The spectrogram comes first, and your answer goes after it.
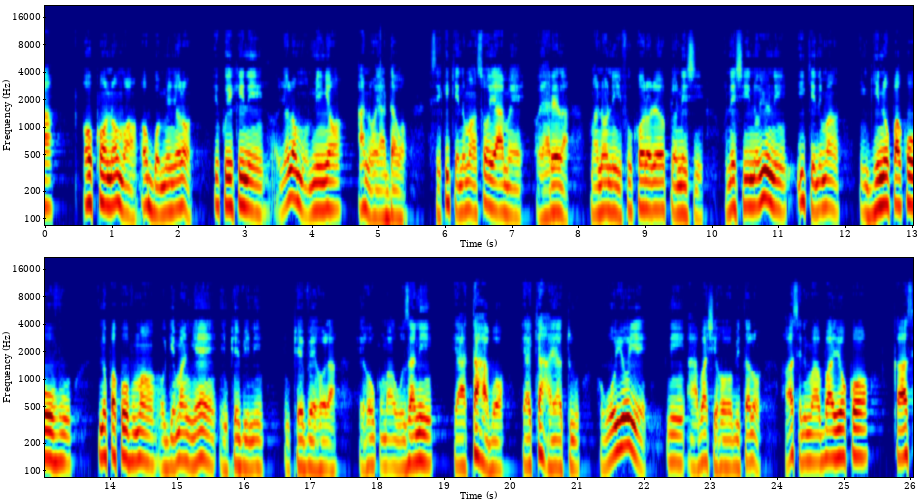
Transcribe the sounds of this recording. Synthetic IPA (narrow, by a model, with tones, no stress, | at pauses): o˦kɔ˦˨no˦ma˨o˦ɡ͡bɔ˨mi˧o˨˧ɲɔ˦lɔ˦ | i˦kʷo˦i˧ki˦ni˧o̰˨ɲɔ˦lɔ˦˨mɔ˨mi˧ɲɔ˧ | a˦nɔ˨ja˨da˧˨wɔ˨ | ɛ˨se˨ki˦ke˨ni˧ma˧˨so˦ja˧mɛ˨o˨ja˨ɾe˦la˨ | ma˨no˧˦ni˧i˨fu˧˦ko˦ɾɔ˧ɾe˧˦o˦pi˧˦o˧ne˧ʃi˨ | o˨ne˧ʃi˧i˧˦no˧˦ju˦ni˧i˦ke˨ni˧ma˦˨ | ɡi˨˦no˦k͡pa˦ko˦˧vu˧ | i˦no˦k͡pa˦ko˦˧vu˧ma˦o˨ɡe˨ma˦n˨ɲe˦˨m̩˨pʲe˧vi˨ni˧˨ | m̩˨pʲe˧vɛ˨ɦo˧la˨ | e˨ɦo˧ku˧ma˨wo˨za˧ni˧ | ja˧ta˦ɦa˨bɔ˧ | ja˧kʲa˦˨ɦa˨ja˧tu˧ | o˨wo˦jo˦je˨ | ni˧a˨ba˦ʃe˧˨ɦɔ˧bi˧˨ta˦lo˨ | a˨wa˨˦se˨ni˧ma˧˨ba˦jo˦kɔ˦ | ka˦s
